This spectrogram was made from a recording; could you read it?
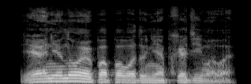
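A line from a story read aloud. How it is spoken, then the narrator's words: Grumbling mutter. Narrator (Russian): буркнул он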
